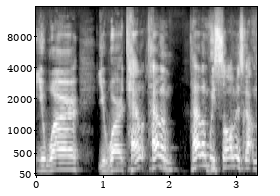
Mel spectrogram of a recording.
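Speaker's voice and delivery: high, pleading tipsy voice; mock drunk woman urging her daughter; insistent drunk fan. Drunk mother urging her daughter to back her up, high and pleading. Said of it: "She's like".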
